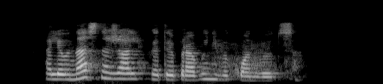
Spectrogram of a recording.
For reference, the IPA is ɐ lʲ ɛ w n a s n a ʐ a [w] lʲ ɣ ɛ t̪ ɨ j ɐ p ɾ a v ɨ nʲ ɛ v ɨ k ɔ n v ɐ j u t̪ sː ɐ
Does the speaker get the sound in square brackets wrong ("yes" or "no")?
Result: yes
